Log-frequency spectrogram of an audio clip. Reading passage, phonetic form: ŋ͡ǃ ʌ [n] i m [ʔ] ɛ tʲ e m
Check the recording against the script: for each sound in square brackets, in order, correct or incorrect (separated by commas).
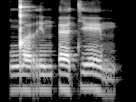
incorrect, correct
